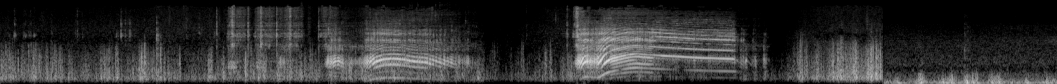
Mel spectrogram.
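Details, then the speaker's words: 1959 Johnson 5.5 HP two-stroke outboard after powerhead, magneto and carburetor rebuilds, test-run and fine-tuned: buzzy note sweeps up smoothly in two bursts and falls back cleanly, revving freely and healthily. "ah there she is Larry powerhead rebuilt Magneto rebuilt carburetor tested fine tuned Auto's great ready to ship back to Larry"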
